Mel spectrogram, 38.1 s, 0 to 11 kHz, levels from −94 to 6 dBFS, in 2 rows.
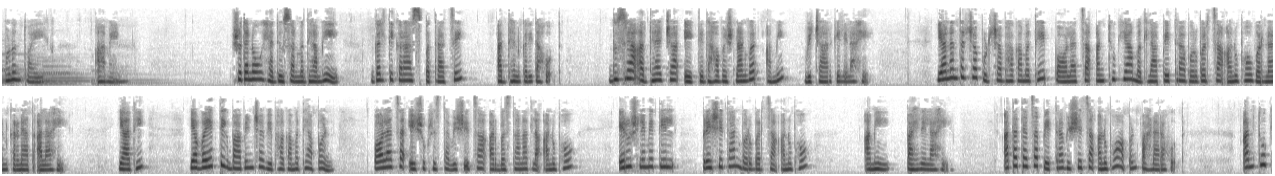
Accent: native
